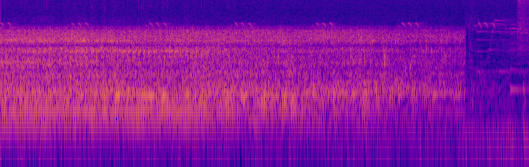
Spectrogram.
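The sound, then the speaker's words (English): A motorboat engine on a river runs steadily with a loud, broad droning roar and some water noise, holding constant for several seconds before dropping off abruptly near the end. “Good, it works. To the mansion, boat, dear boat.”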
